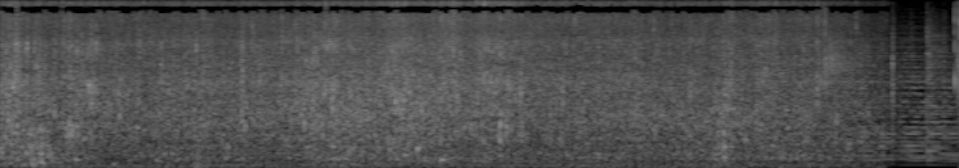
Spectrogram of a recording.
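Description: Small sea waves lapping and splashing against shoreline rocks, a steady wash of water with small irregular splashes. Background music cuts in just before the end.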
